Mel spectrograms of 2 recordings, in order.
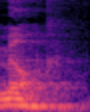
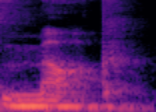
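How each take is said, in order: First: The word has a plain, standard pronunciation. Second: The word has a regional, local pronunciation. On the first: "I'm talking milk" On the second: "in some parts of the country, I believe it's pronounced milk"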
